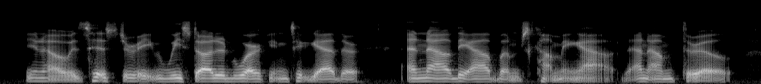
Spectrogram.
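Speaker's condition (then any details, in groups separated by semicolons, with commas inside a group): Parkinsonism from lyme disease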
